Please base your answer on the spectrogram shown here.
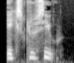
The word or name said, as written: eksklusiv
